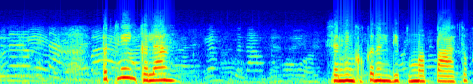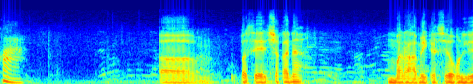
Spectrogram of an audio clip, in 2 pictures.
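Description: A young woman speaks with emotion nearby.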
